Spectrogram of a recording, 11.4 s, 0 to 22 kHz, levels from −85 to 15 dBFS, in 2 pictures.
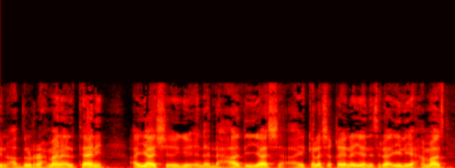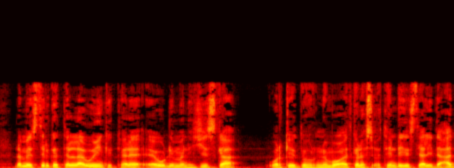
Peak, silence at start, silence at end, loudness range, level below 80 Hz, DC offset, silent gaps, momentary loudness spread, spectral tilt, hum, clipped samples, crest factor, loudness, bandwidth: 0 dBFS; 0 s; 0 s; 2 LU; -46 dBFS; under 0.1%; none; 7 LU; -5.5 dB/octave; none; under 0.1%; 14 dB; -16 LUFS; 11.5 kHz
